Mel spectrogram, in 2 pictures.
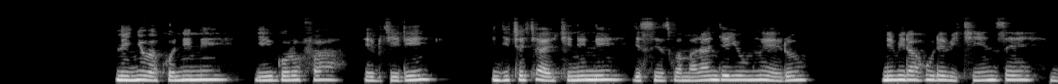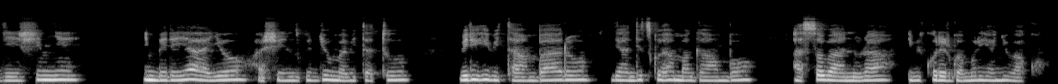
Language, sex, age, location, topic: Kinyarwanda, female, 36-49, Kigali, health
